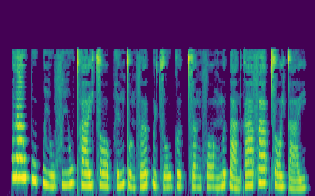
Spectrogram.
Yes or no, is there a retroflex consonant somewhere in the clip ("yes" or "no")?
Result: no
